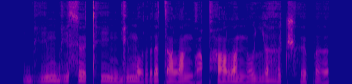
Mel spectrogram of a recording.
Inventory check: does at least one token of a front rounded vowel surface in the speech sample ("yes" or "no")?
yes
